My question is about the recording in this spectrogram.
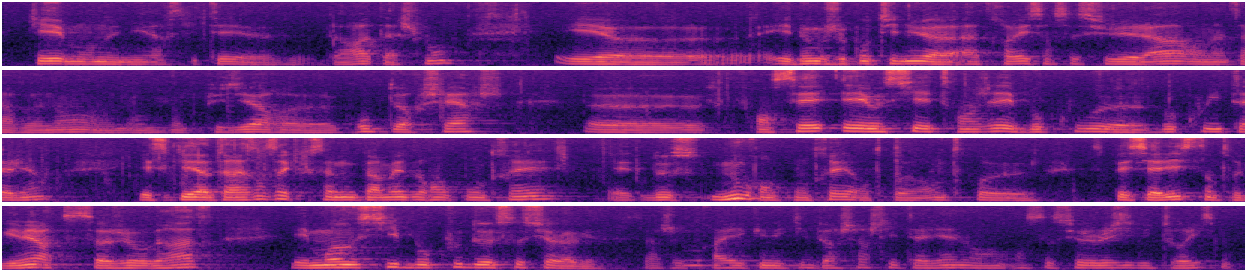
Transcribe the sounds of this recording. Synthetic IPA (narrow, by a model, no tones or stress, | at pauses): kʲiɛmɔ̃nynivɛʁsit̪eød̪əʁat̪aʃmɑ̃ | eø | ḛd̪ɔ̃kʒəkɔ̃t̪inyaat̪χavajesyʁsəsyʒɛlaɑ̃nɛ̃t̪ɛʁvənɑ̃ød̪ɑ̃d̪ɑ̃plyzjœʁøɡʁup̚d̪əʁəʃɛʁʃ | øfχɑ̃sɛʔeosiet̪χɑ̃ʒeːbokʰuøbokʰuit̪aljɛ̃ | esə̥kʲiɛt̪ɛ̃t̪eʁɛsɑ̃s̬ɛkə̥sanupɛʁmɛd̪əʁɑ̃kɔ̃t̪χe | ed̪ənuʁɑ̃kɔ̃t̪χeɑ̃t̪χəɑ̃t̪χə | spesjalist̪ɑ̃t̪χəɡimɛalɔʁkisswaʒeɔɡʁaf | emwaosibokud̪əsɔsjɔlɔɡst̪ad̪iʁʒət̪χavajavɛkʲynekʲip̚d̪əʁəʃɛʁʃit̪aljɛnɑ̃ːsɔsjɔlɔʒid̪yt̪uʁism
